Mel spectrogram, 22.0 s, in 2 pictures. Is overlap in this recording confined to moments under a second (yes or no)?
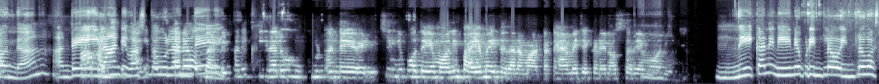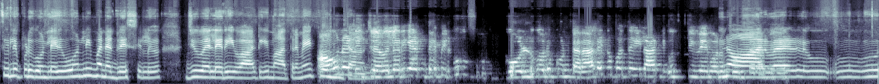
no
